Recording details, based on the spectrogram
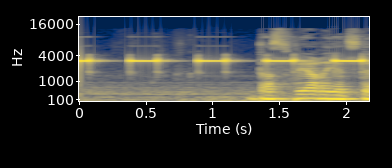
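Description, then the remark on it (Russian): A prototype patient-monitoring vest's preliminary alarm, demonstrated by one of its developers: a string of short, shrill electronic beeps at a steady pitch, repeating in quick pairs, then sounding on while a man starts talking over it. The vest signals when breathing rate and pulse readings suddenly deviate sharply from normal. “Вот так звучит предварительный сигнал тревоги.”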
